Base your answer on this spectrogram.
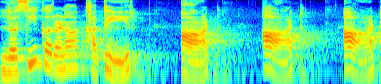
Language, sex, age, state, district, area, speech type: Goan Konkani, female, 30-45, Goa, Bardez, urban, read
